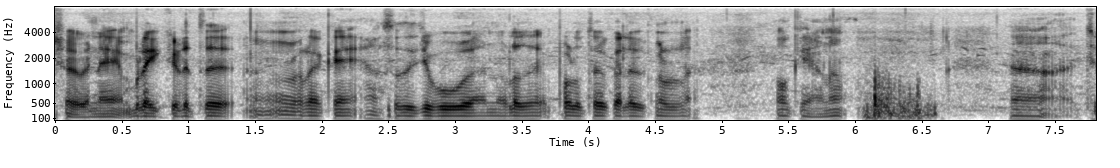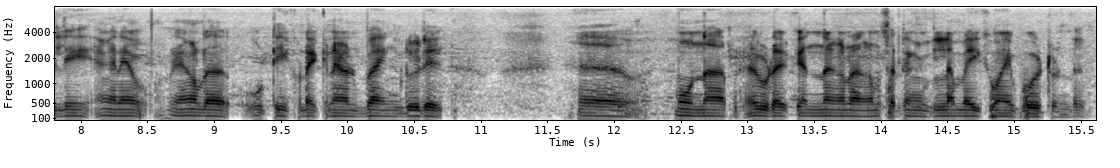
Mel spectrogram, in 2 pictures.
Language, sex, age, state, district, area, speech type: Malayalam, male, 30-45, Kerala, Pathanamthitta, urban, spontaneous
